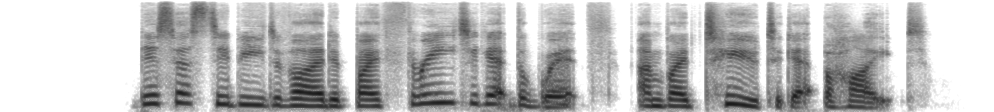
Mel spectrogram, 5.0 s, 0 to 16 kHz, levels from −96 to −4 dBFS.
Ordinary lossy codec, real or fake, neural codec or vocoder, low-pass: none; fake; codec, 44.1 kHz, 2.6 kbps, DAC; 14.4 kHz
